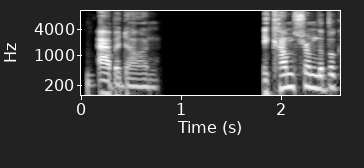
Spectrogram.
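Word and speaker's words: Abaddon: The name is pronounced Abdon.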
